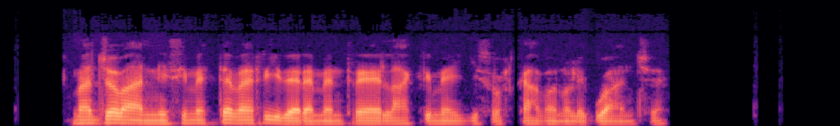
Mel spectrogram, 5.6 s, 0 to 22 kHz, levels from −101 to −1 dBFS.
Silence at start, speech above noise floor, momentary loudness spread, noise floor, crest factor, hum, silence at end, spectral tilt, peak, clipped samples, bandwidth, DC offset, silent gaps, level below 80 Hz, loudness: 0.5 s; over 70 dB; 12 LU; under -90 dBFS; 20 dB; none; 1.15 s; -8 dB/octave; -2 dBFS; under 0.1%; 7 kHz; under 0.1%; none; -50 dBFS; -21 LUFS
